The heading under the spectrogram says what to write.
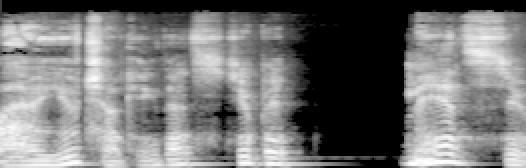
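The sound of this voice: In a put-on character voice, a man speaks at a medium pitch. His pace is fairly slow.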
